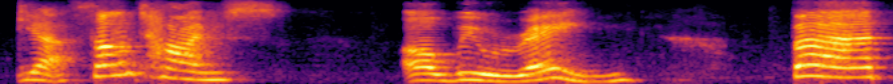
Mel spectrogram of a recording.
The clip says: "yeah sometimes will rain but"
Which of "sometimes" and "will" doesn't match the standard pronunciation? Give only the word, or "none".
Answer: will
